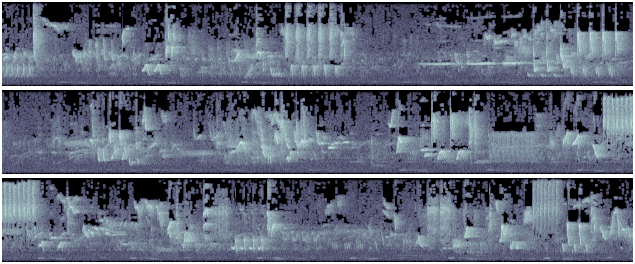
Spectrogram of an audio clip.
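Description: Songbirds singing and chirping, several at once, with overlapping trills and fast runs of repeated notes.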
